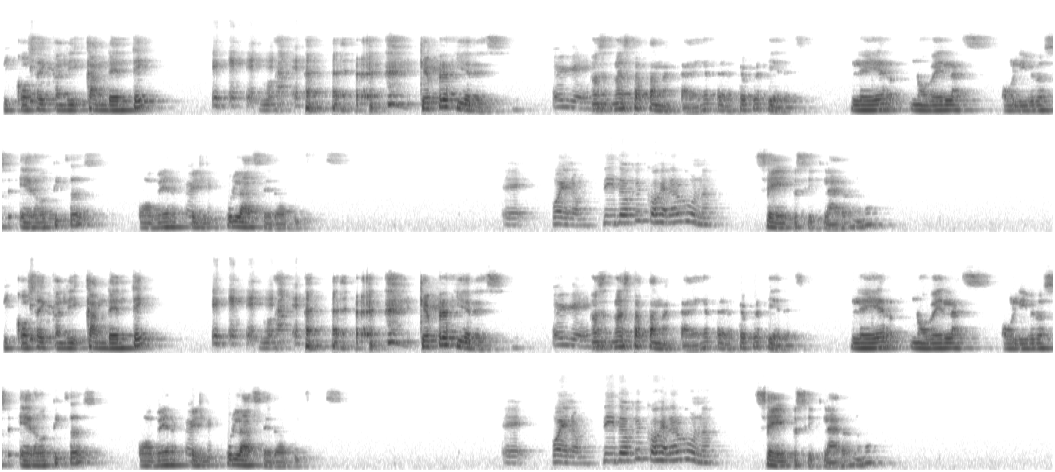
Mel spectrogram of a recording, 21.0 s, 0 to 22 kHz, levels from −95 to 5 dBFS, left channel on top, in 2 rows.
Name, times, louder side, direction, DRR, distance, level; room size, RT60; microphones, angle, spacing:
voice 1, 0.0-1.5 2.6-5.0 5.9-7.9 8.5-11.4 11.9-13.4 18.1-19.2, right 2 dB, 40° right, 1.1 m, -33 dB
voice 2, 2.1-3.0 4.2-4.4 5.5-5.9 12.3-12.6 15.5-15.7 16.0-17.7, right 3 dB, 25° right, 0.5 m, -39 dB
13.0 x 6.1 x 3.9 m
head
